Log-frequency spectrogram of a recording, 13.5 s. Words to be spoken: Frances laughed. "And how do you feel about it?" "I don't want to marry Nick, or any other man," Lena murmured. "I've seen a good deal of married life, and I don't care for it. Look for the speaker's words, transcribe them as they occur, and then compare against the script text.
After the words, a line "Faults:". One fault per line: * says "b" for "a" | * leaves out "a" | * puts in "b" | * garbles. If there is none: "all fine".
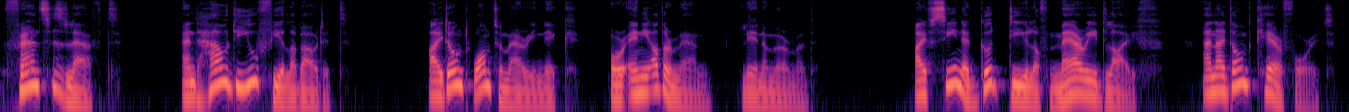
Frances laughed. "And how do you feel about it?" "I don't want to marry Nick, or any other man," Lena murmured. "I've seen a good deal of married life, and I don't care for it.
Faults:
all fine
